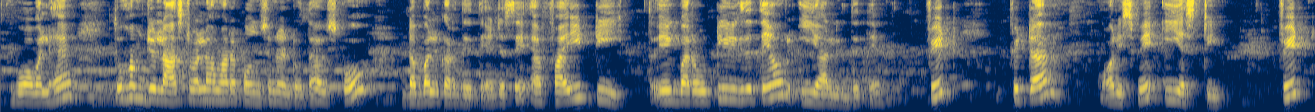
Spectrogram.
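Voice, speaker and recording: A woman teacher who moves slowly through a grammar lesson, spelling each word out letter by letter. Her voice sits a little high, and the room gives it a noticeable echo with a faint hiss behind it. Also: darkish tone. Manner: slow, spells words letter by letter, repeats "ठीक है". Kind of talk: grammar lesson for young pupils. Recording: echoey room with faint background noise.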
